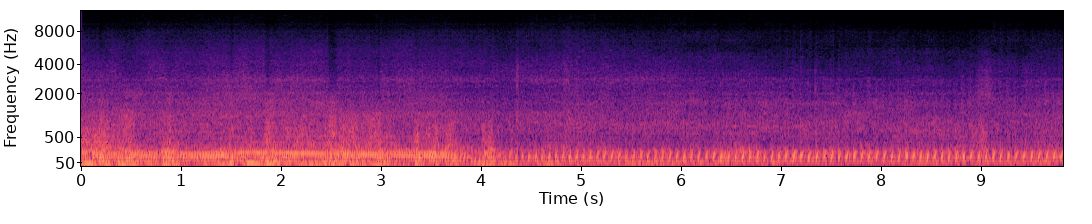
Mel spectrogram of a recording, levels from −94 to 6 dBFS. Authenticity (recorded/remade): remade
